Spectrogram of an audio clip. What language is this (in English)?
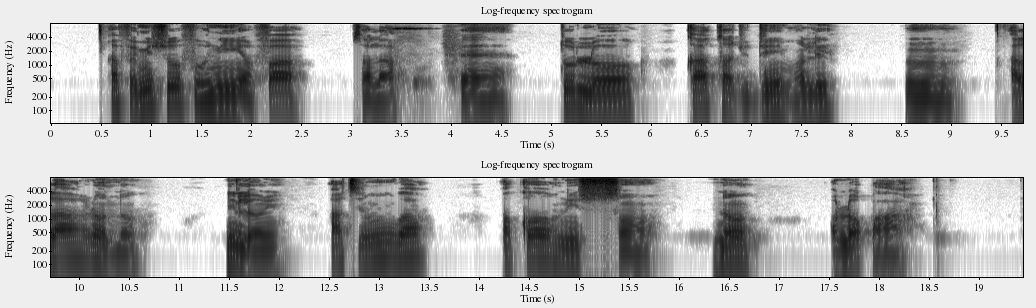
Yoruba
